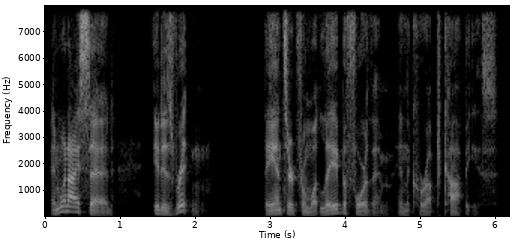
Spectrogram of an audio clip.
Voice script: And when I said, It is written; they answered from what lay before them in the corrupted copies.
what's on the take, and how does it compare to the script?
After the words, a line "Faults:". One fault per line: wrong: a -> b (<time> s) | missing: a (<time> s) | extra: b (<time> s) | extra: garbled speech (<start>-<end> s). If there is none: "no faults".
And when I said, It is written; they answered from what lay before them in the corrupt copies.
Faults:
wrong: corrupted -> corrupt (4.9 s)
